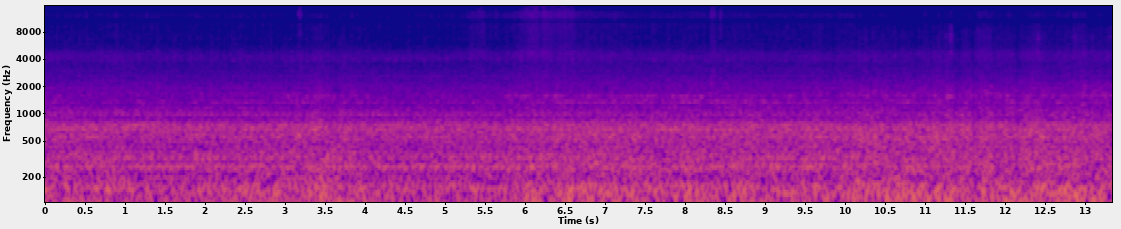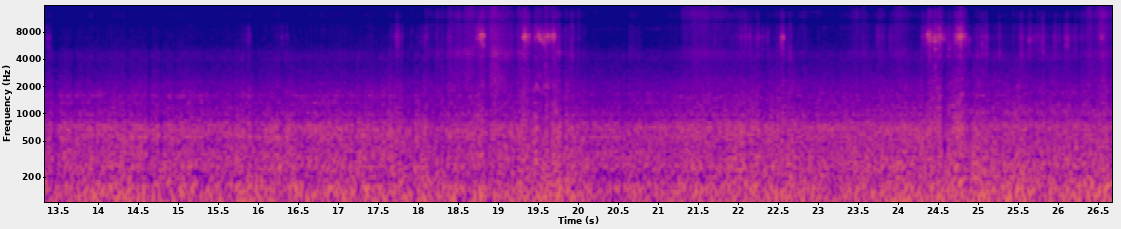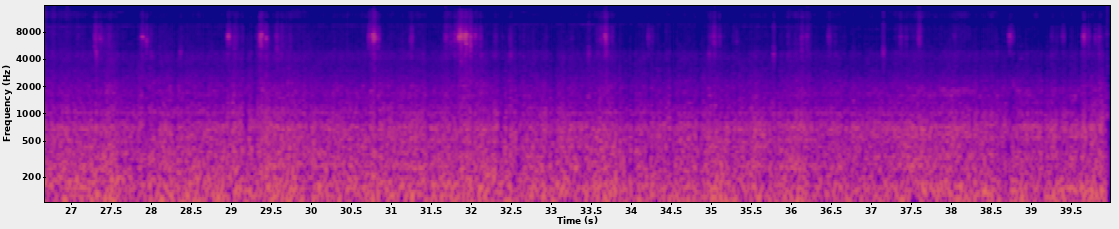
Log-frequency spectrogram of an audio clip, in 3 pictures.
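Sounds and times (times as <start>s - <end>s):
car engine and road rumble: 0.0s - 39.9s.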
